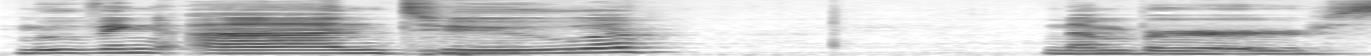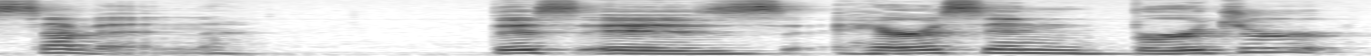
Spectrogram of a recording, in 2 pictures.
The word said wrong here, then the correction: Bergeron: Bergeron Bergeron.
